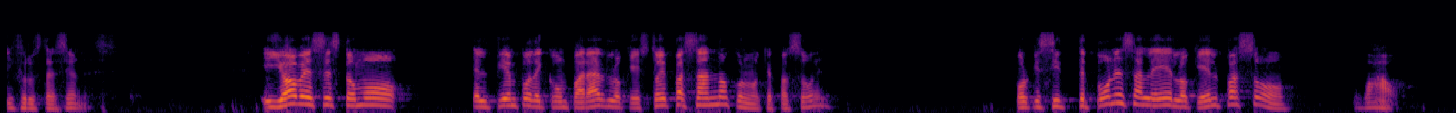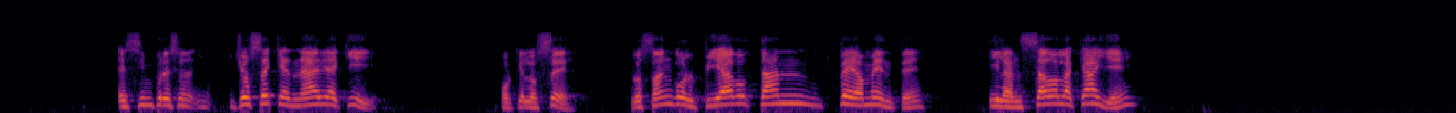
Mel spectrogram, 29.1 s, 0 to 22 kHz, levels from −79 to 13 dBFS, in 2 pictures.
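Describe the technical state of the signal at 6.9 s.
At 6.9 s the speech carries AMR wideband (HD Voice) codec damage, present throughout the clip. The coarse pulse-driven model leaves it plainly rough and raspy, which fits a low rate near 8.85 kbit/s. Nothing is heard above 7.5 kHz.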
